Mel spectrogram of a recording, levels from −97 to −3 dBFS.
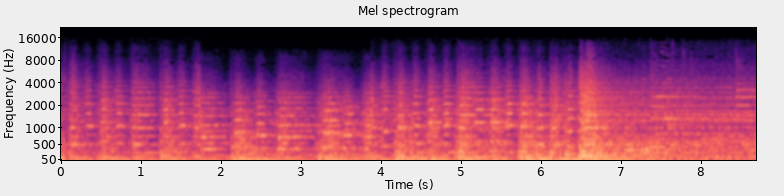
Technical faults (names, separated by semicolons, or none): section at the wrong speed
